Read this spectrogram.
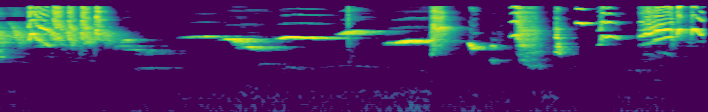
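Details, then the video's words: White-rumped shama singing in a cage as a lure for rival shamas, mixing clear sliding whistles with short, harsh, broadband rasps and chatters in quick succession. "KACER NGOTOT PANCINGAN TERBAIK BIAR KACER LAWAN CEPAT GACOR, Kacer Gacor Full Ngobra"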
